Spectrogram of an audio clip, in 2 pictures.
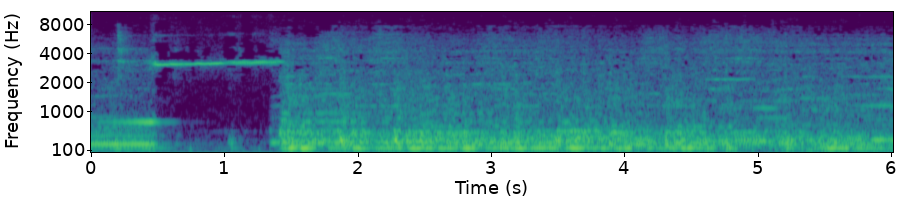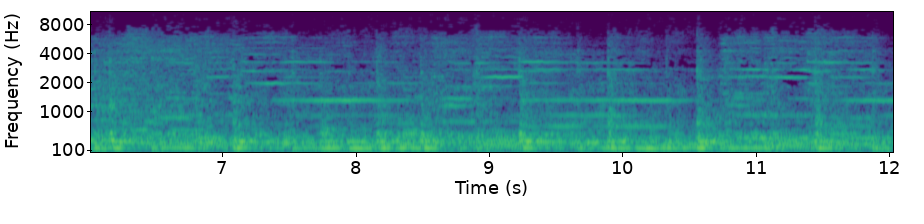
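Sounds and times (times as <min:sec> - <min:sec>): high steady tone: 0:00.0 - 0:01.6
punk rock band: 0:01.3 - 0:12.0.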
